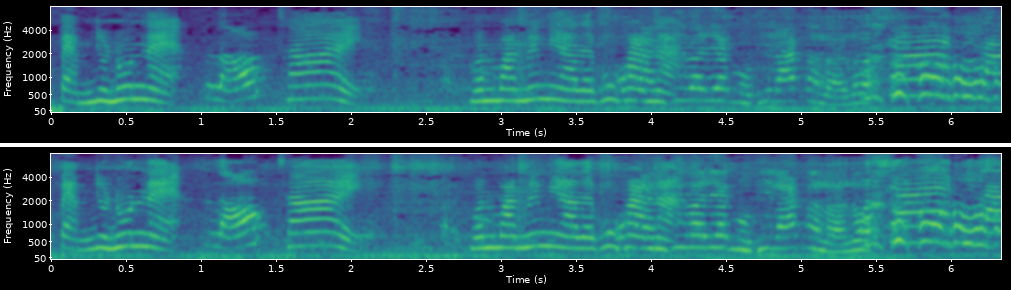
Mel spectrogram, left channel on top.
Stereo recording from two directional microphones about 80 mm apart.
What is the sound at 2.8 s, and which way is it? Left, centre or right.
A woman's voice, centre.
